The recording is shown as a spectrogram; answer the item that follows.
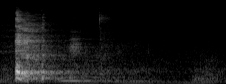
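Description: A person coughing once, hard and sudden, the cough trailing off over about half a second.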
